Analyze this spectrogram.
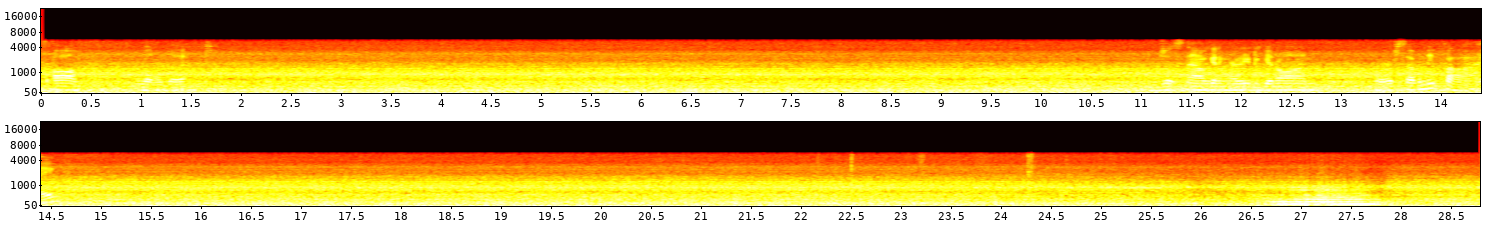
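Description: Tyres roar on the highway.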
